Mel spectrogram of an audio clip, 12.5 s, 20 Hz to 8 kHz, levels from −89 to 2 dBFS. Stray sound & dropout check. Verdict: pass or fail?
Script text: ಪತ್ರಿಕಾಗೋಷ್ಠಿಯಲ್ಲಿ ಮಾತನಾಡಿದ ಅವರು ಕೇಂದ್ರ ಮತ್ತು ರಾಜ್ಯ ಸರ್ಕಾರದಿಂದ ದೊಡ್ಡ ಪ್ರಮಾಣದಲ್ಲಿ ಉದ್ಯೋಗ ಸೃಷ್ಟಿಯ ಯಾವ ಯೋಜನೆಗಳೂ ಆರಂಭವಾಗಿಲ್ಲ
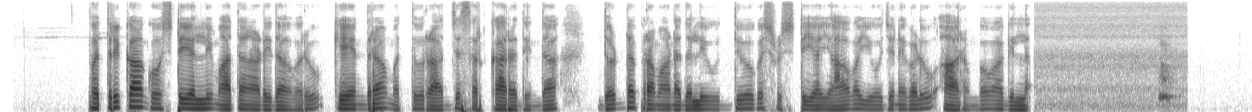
fail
